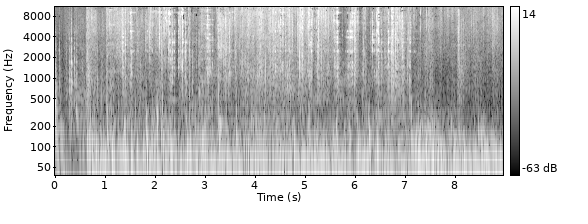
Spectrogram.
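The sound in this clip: An anchor chain rattles out as a boat's anchor is dropped, a loud, dense, continuous metallic clatter that starts after a brief quiet moment and runs steadily for about eight seconds.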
